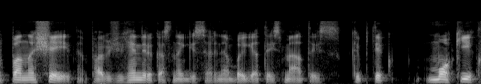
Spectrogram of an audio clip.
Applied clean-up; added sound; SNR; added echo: none; none; none; none.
